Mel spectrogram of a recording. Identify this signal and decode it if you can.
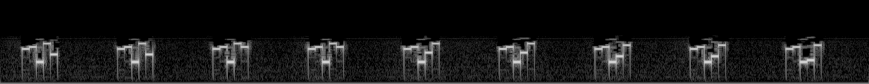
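Five-tone selective call (ZVEI), heard as quick runs of five tones, tones of about 70 ms. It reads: 89115 89115 89119 89119 89166 89166 89140 89140 89120
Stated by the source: ZVEI five-tone selective call 89078 received on SDR.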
